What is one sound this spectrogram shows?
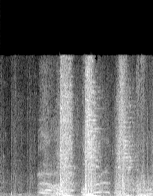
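A sword swings and strikes with a sharp slash.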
